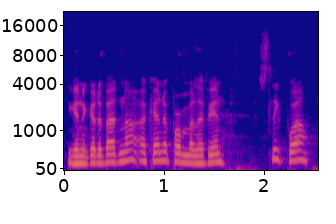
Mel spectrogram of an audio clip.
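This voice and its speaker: A man's voice: on the high side, very fast. A man streaming casually, thinking aloud and questioning himself as he works through a building task and chats with viewers. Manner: musing, self-questioning, talking half to himself. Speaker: live streamer. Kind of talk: casual gaming livestream chat, thinking aloud while building.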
